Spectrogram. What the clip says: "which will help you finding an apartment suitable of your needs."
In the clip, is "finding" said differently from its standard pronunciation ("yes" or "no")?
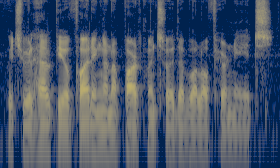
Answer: yes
